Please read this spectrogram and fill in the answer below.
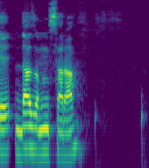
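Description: A man speaks for about a second, then a marker pen writes on a whiteboard in faint, short scratchy strokes.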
